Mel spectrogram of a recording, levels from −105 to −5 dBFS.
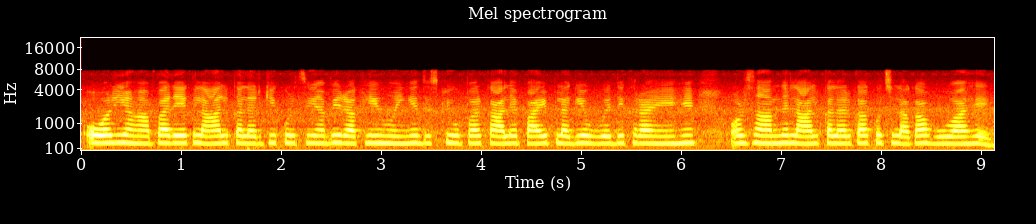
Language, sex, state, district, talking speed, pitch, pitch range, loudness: Kumaoni, female, Uttarakhand, Uttarkashi, 195 wpm, 235 Hz, 230-240 Hz, -17 LUFS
